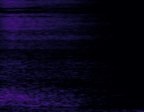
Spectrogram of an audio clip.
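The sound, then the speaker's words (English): A deep breath drawn in from the belly: a long, airy rush of inhaled air that is strongest at the start and fades steadily over about a second. “We begin by taking three deep breaths all the way from the bottom of our belly. We breathe in.”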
